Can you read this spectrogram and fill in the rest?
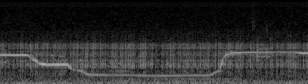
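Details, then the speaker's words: Philco 49-501 Boomerang radio with special tuned capacitor replaced by test capacitor of doubled value: weak, poor station with a thin whistle sliding down and up; oscillation whine from wrong tuning capacitor. "so you can hear a station sounds pretty bad and a wine with"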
